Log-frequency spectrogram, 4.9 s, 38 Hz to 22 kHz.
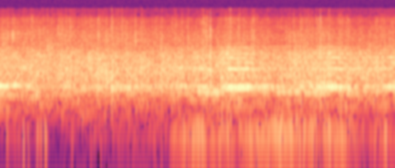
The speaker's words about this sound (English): Everybody in the house, clap your hands for 15 seconds.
